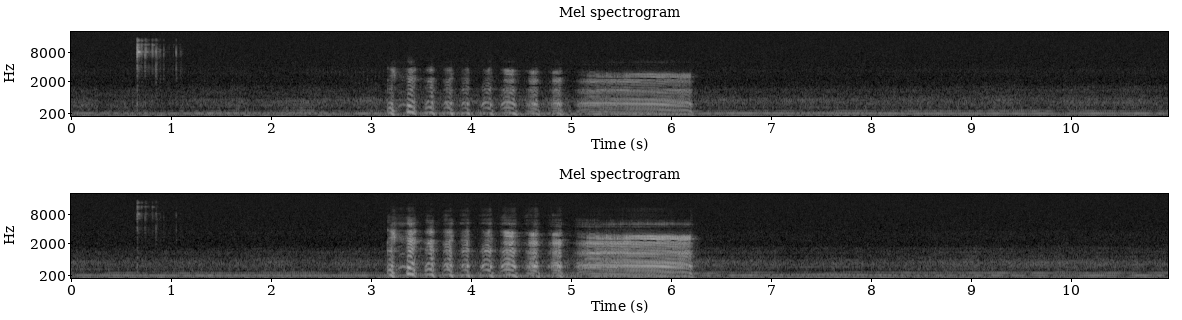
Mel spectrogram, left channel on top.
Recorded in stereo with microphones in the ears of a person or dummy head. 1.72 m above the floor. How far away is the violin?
I don't hear a violin.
